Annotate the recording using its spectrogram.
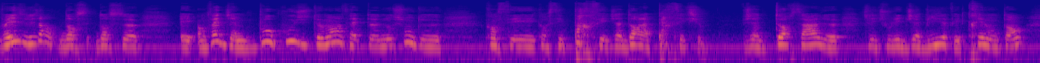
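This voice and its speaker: Lively intonation, medium pitch, and a moderate pace from a woman. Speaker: life coach. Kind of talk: live stream monologue. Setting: live broadcast on social media. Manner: loud; halting, many fillers.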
